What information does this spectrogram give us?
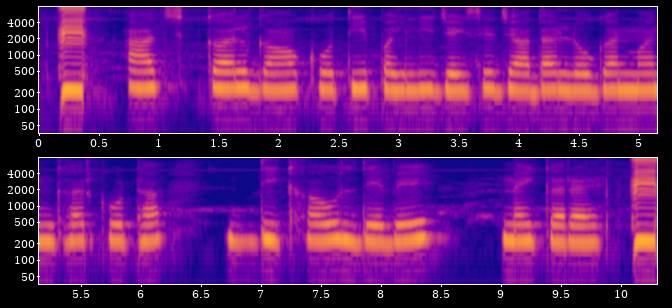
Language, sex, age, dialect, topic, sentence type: Chhattisgarhi, female, 18-24, Western/Budati/Khatahi, agriculture, statement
